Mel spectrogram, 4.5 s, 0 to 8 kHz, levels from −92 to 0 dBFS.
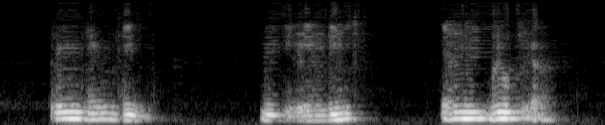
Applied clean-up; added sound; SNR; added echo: neural mask model DeepFilterNet 3.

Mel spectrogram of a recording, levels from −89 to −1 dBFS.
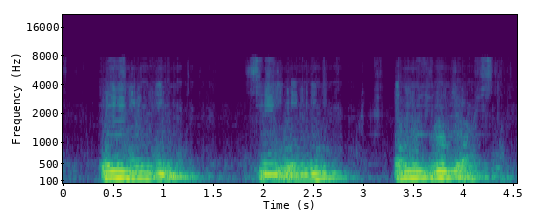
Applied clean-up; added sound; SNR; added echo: neural separator model SepFormer DNS4.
